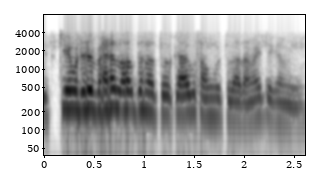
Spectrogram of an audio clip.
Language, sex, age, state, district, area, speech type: Marathi, male, 18-30, Maharashtra, Thane, urban, conversation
